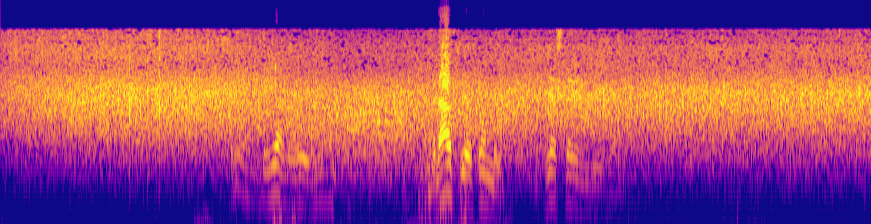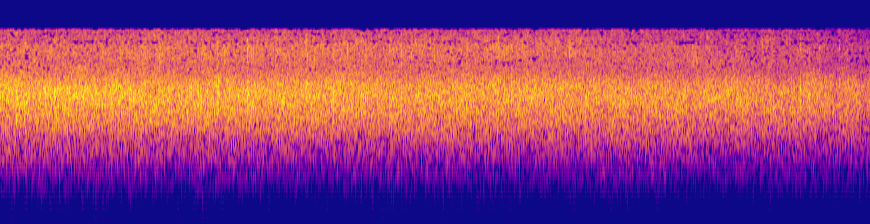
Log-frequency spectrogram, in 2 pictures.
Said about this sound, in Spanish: No está mal que en el momento de despedirte prácticamente de esta tierra, te brindemos un aplauso más.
